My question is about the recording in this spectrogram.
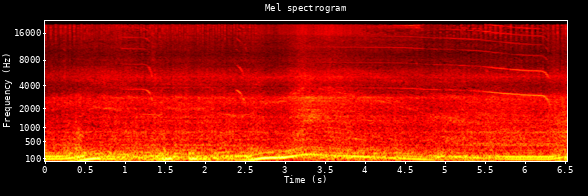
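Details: BMW E30 with turbo M30, running again: engine revs up and settles with a thin high whistle rising and falling with revs; vacuum leak.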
